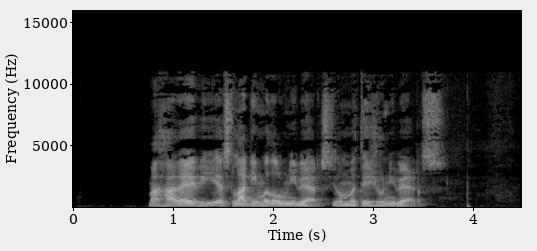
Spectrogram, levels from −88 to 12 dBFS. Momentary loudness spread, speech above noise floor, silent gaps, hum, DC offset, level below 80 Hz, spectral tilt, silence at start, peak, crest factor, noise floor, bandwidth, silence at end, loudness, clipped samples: 12 LU; 54 dB; none; none; under 0.1%; -58 dBFS; -4.5 dB/octave; 0.75 s; -2 dBFS; 20 dB; -75 dBFS; 11.5 kHz; 0.5 s; -22 LUFS; under 0.1%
